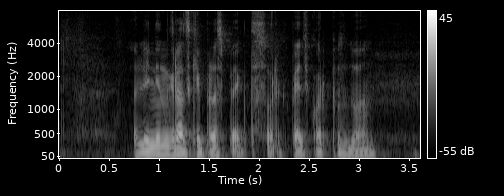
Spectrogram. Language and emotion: Russian, neutral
